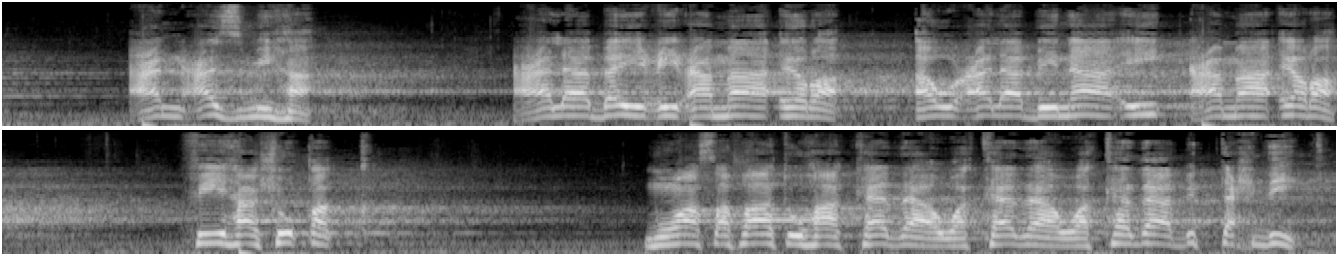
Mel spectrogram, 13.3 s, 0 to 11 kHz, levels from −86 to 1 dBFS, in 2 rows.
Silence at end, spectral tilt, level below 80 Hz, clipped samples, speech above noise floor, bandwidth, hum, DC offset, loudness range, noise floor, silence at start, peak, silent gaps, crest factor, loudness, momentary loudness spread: 0 s; -4 dB/octave; -50 dBFS; under 0.1%; 29 dB; 10.5 kHz; none; under 0.1%; 4 LU; -46 dBFS; 0 s; 0 dBFS; none; 18 dB; -17 LUFS; 16 LU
